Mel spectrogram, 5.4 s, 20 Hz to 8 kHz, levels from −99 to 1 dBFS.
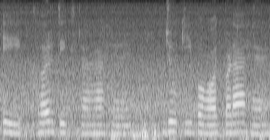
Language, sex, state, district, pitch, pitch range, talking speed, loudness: Hindi, female, Bihar, Kaimur, 190 Hz, 180-200 Hz, 110 wpm, -17 LUFS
